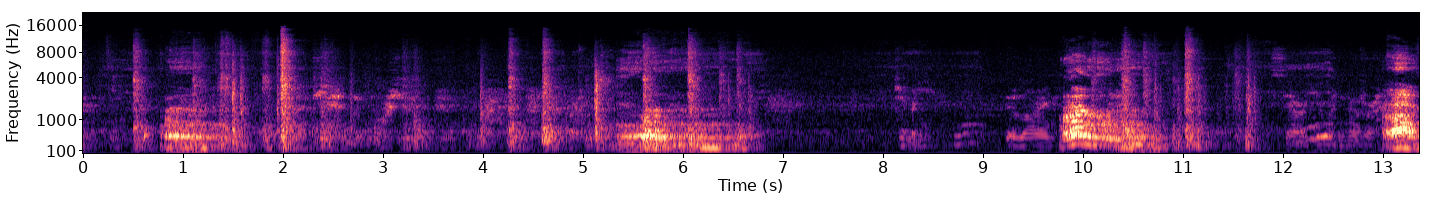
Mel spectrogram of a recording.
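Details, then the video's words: Female bull terrier making odd grumbling, whining vocal noises indoors while wanting out of her crate although its door was open, a string of short moaning and yelping sounds with pauses. "Weird bull terrier noises"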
